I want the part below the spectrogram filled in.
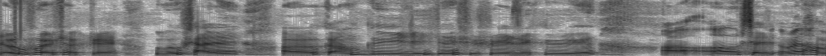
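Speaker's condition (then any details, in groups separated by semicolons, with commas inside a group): Wilson's disease; onset at age 16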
